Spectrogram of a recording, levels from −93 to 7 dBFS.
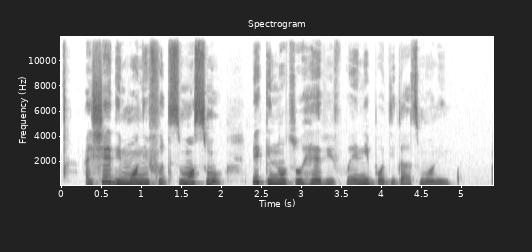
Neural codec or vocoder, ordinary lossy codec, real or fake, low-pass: none; none; real; none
